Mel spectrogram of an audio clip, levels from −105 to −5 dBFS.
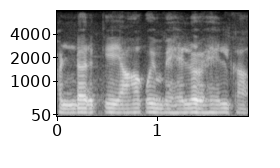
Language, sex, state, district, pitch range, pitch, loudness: Hindi, male, Bihar, Darbhanga, 110-120 Hz, 115 Hz, -20 LUFS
